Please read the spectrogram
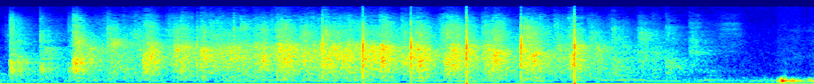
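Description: Audience applauding: a crowd of hand claps that swells, with a few sharp single claps standing out, then dies away after about five seconds.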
